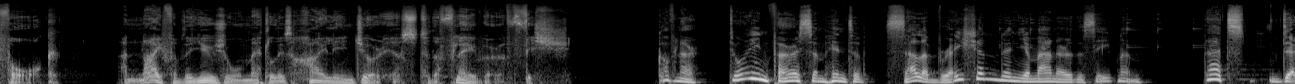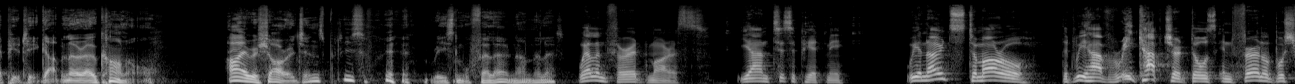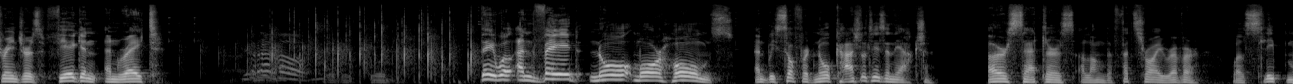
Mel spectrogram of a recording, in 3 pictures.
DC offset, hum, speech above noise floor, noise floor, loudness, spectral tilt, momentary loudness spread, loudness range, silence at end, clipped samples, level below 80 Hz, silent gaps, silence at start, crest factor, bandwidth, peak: under 0.1%; none; 59 dB; -82 dBFS; -23 LUFS; -5 dB/octave; 18 LU; 7 LU; 0 s; under 0.1%; -40 dBFS; none; 0 s; 18 dB; 18.5 kHz; -6 dBFS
